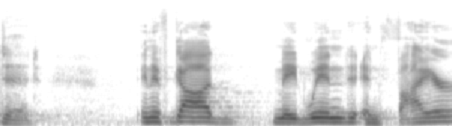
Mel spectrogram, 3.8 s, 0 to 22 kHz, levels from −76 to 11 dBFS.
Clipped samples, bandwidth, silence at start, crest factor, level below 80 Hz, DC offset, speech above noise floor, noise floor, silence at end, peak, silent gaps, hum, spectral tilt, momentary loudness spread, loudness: under 0.1%; 14 kHz; 0 s; 18 dB; -68 dBFS; under 0.1%; 32 dB; -57 dBFS; 0 s; -8 dBFS; none; none; -6 dB/octave; 18 LU; -25 LUFS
